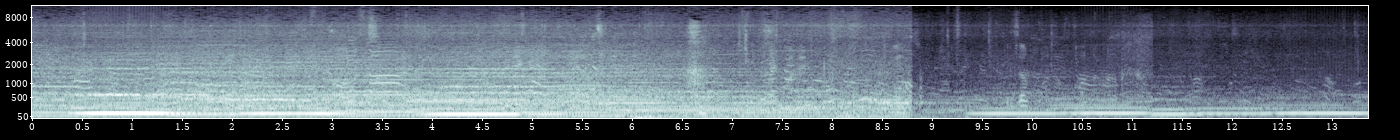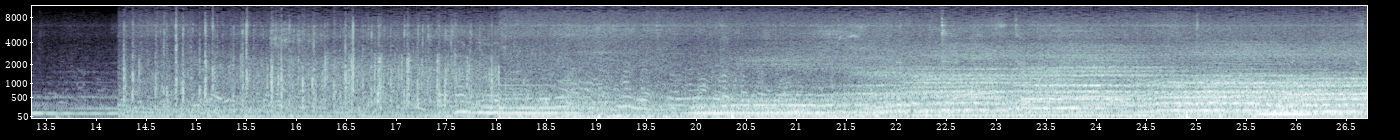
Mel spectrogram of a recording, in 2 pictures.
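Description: Voices chant slowly over loudspeakers, echoing across an open field.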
